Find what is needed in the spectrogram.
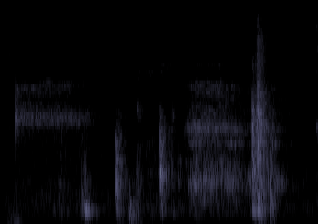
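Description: Soft rustling and a few light taps from a foam board strip being handled and brushed against paper.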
